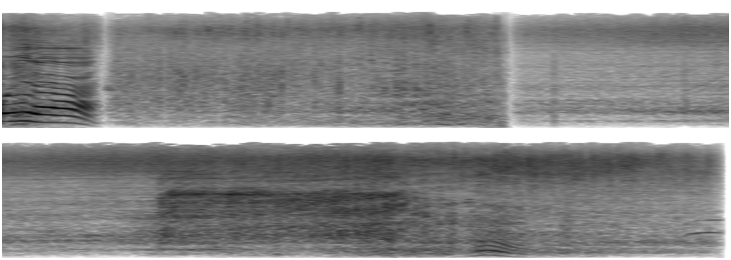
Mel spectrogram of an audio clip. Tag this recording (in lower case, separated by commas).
speech, rain on surface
